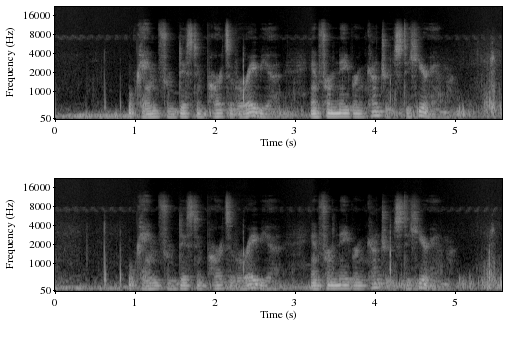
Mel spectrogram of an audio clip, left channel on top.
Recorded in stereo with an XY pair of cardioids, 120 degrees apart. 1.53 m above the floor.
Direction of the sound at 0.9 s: 25° left.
